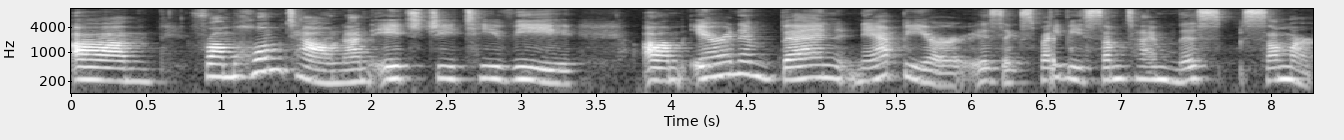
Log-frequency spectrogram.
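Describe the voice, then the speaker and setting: Room echo can be heard as a woman speaks very slowly. Her voice is fairly high, with ordinary pitch variation. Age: 40s. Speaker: podcast co-host. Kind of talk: casual chat.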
